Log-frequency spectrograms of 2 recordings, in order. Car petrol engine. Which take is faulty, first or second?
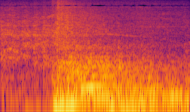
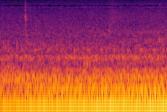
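first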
